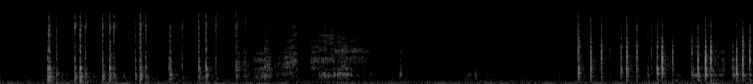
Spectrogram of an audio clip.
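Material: Cardboard.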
